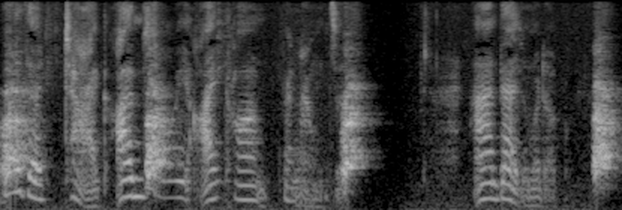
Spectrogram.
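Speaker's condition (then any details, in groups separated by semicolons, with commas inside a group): Cerebral palsy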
